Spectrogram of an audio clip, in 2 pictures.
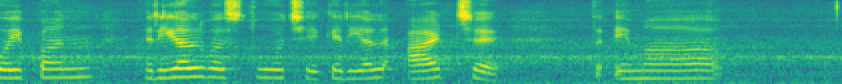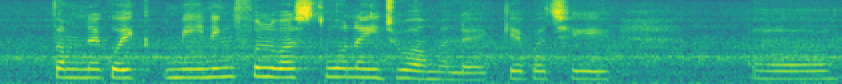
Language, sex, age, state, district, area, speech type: Gujarati, female, 18-30, Gujarat, Surat, urban, spontaneous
